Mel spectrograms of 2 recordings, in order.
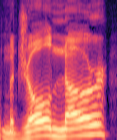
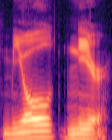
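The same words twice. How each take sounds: First: Mjolnir said as "muh-JOHL-nor"; wrong pronunciation. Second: Mjolnir said slowly as "MYOL-neer"; correct pronunciation. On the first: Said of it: "I was saying". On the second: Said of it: "it's actually". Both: Shown as a demonstration.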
